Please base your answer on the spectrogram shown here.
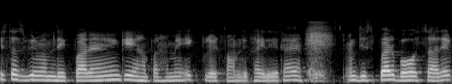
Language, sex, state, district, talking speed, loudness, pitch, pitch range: Hindi, female, Uttar Pradesh, Varanasi, 290 wpm, -19 LUFS, 185 Hz, 175-200 Hz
